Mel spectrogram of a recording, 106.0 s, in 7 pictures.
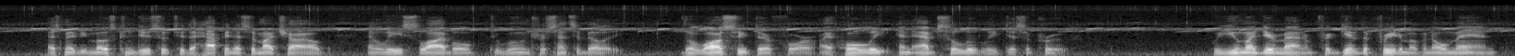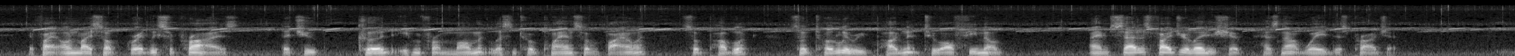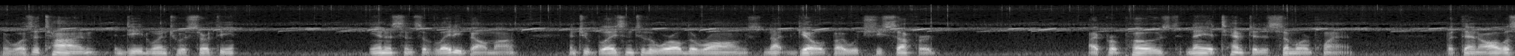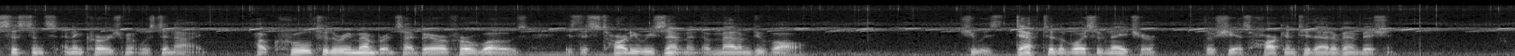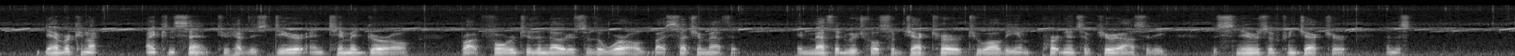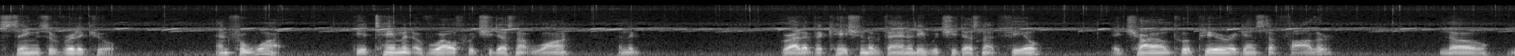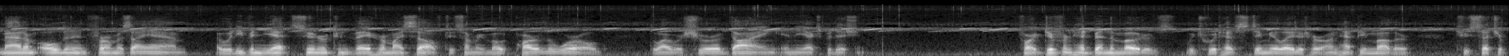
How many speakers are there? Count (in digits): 1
